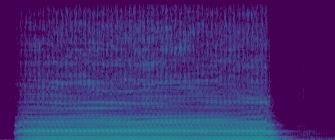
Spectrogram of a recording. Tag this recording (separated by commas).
Bowed string instrument, Music, Musical instrument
